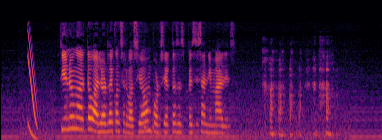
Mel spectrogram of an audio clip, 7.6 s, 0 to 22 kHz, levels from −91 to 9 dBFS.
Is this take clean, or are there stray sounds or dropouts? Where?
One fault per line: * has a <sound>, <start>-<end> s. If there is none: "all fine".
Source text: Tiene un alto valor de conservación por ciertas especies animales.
* has a chirp, 0.6-0.8 s
* has a laugh, 5.2-6.8 s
